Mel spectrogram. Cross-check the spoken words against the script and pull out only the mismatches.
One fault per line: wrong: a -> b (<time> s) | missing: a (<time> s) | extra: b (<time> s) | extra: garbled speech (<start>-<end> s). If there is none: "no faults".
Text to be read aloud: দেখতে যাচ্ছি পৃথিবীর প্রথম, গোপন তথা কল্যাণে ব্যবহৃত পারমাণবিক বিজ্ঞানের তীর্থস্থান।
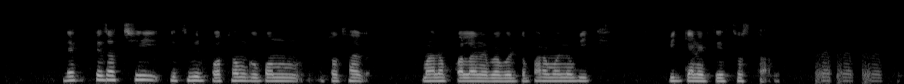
extra: মানব (4.2 s)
